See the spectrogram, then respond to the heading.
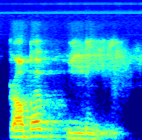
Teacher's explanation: the ub sound is going on a low note on a downfall note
